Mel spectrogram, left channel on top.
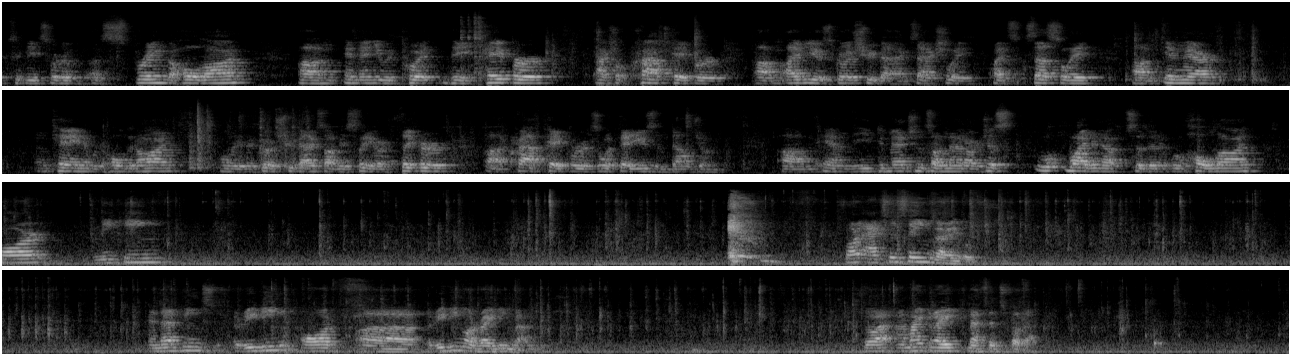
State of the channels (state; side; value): different; both; correlation 0.00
